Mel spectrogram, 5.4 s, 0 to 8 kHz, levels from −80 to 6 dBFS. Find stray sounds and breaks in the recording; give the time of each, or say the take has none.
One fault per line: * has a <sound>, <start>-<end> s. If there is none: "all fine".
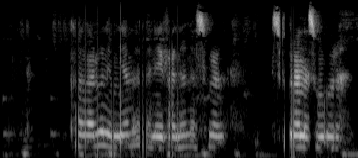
* has a dropout, 4.3-4.3 s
